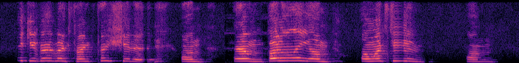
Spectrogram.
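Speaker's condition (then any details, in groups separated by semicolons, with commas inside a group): Cerebral palsy; from birth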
